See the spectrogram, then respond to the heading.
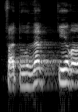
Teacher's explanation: ذال کو باریکی کے ساتھ پڑھیں گے، را کو پر پڑھیں گے، را کے اوپر زبر ہے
